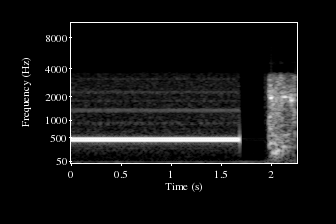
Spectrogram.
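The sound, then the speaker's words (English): A telephone dial tone plays while a call is being placed: one steady, even hum that cuts off abruptly, followed after a short gap by a brief burst of noise. “Let's get Andy on the phone. All right, well, hang on. She's available. Hang on. Okay, let's try her.”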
